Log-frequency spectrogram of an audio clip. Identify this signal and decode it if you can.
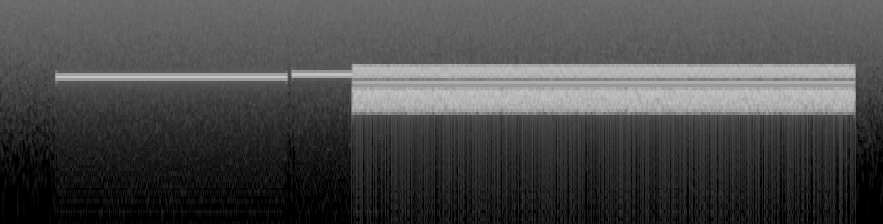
Dial-up modem handshake (low-speed, two carriers), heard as two whistles, then hiss.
